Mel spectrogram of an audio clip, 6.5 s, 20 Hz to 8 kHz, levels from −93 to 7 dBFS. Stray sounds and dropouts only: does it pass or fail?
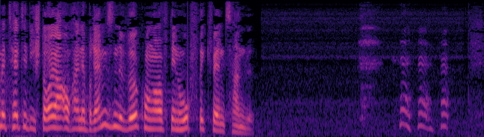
fail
